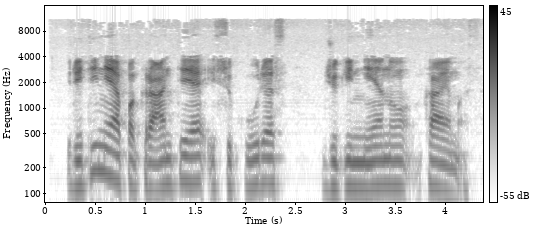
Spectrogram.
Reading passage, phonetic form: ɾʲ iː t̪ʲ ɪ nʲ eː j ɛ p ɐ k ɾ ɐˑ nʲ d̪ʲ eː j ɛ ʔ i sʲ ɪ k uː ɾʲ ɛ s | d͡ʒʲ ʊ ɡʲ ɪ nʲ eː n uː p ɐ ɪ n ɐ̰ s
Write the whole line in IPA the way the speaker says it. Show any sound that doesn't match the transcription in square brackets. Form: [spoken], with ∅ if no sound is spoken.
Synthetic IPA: ɾʲ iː t̪ʲ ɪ nʲ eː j ɛ p ɐ k ɾ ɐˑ nʲ [t̪ʲ] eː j ɛ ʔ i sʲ ɪ k uː ɾʲ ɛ s | d͡ʒʲ ʊ ɡʲ ɪ nʲ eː n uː [k] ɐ ɪ [m] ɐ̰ s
